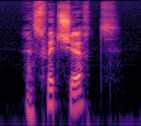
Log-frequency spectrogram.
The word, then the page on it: sweatshirt: France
